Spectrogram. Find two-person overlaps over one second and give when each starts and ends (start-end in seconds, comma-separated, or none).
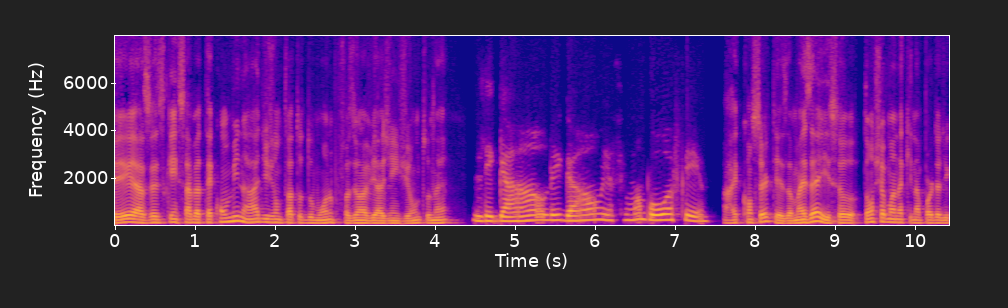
none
